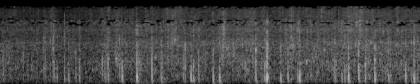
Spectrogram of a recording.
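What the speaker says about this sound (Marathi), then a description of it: "कोकणामध्ये जोरदार पाऊस आहे।" Heavy monsoon rain pours down in the Konkan countryside, a dense, steady hiss with scattered sharper drops pattering close by, fairly loud and with no voices.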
